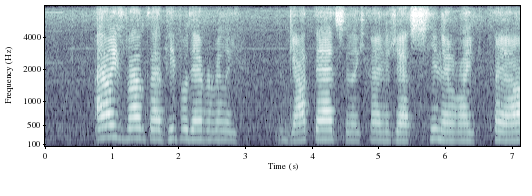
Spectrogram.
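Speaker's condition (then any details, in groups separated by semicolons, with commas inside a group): Spinal muscular atrophy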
